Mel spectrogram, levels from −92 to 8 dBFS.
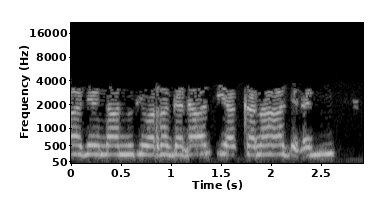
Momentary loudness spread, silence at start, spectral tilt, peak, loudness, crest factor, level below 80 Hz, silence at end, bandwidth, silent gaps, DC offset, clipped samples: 3 LU; 0 s; -1.5 dB/octave; -10 dBFS; -23 LUFS; 14 dB; -72 dBFS; 0.05 s; 3.7 kHz; none; under 0.1%; under 0.1%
